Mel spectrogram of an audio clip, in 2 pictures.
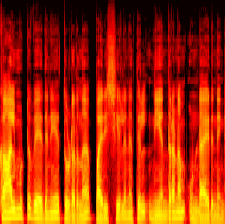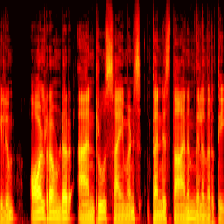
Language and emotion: Malayalam, neutral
